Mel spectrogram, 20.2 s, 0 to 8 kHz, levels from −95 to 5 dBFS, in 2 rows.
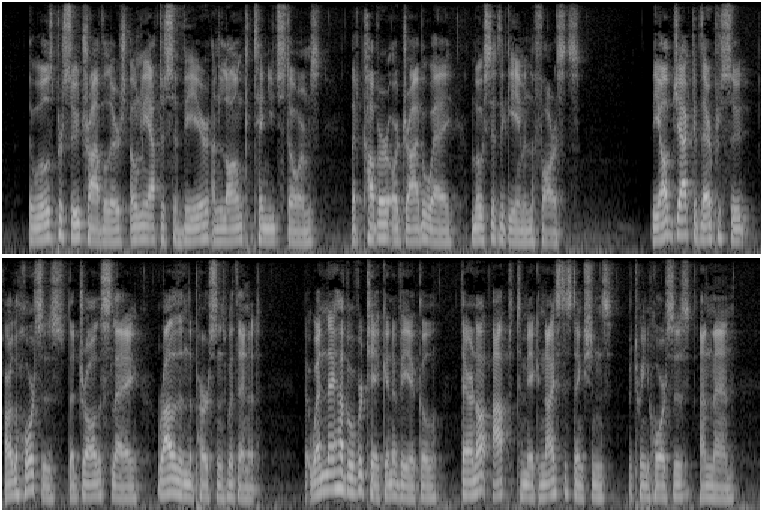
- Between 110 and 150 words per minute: No, average, 180 wpm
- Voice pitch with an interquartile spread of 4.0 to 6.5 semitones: No, average, 3.4 semitones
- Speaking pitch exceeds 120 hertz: No, low, 105 Hz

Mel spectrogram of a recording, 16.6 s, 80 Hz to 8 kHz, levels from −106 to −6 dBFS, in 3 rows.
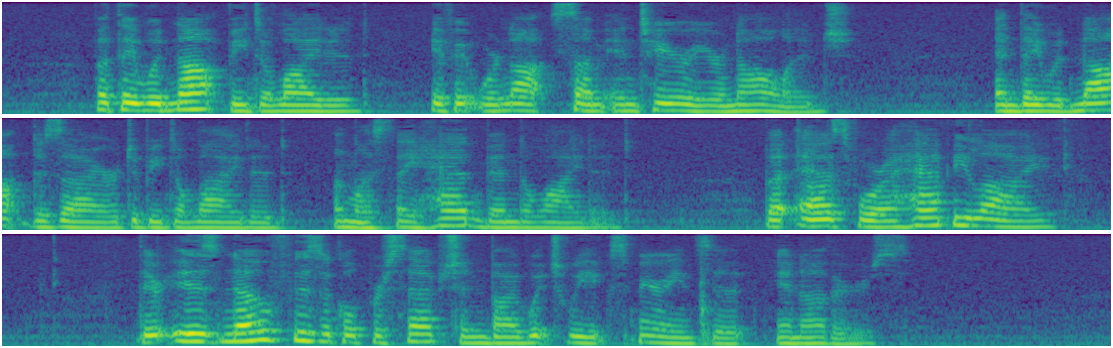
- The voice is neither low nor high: Yes, medium, 160 Hz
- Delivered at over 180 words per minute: No, average, 160 wpm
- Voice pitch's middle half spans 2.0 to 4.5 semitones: Yes, average, 3.1 semitones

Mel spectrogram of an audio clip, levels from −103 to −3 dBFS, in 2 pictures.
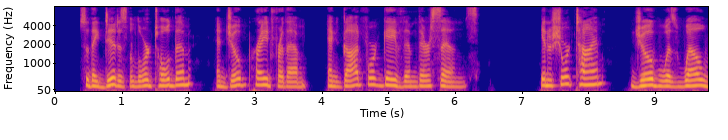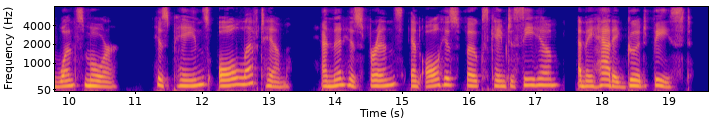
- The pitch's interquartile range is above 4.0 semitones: No, average, 3.4 semitones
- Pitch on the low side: No, high, 195 Hz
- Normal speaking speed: Yes, average, 160 wpm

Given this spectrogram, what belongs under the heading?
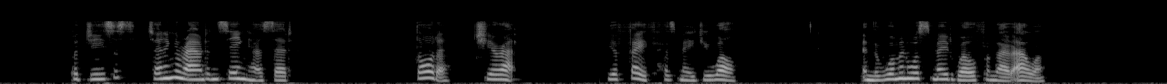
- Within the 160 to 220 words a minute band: No, average, 140 wpm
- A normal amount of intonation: Yes, average, 4.5 semitones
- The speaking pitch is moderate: No, high, 225 Hz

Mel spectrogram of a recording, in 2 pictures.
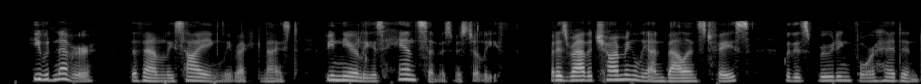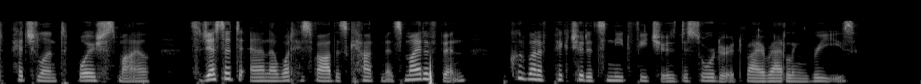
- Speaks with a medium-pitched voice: Yes, medium, 175 Hz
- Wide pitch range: No, average, 4.3 semitones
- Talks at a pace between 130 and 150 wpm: No, average, 165 wpm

